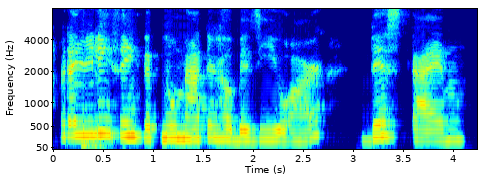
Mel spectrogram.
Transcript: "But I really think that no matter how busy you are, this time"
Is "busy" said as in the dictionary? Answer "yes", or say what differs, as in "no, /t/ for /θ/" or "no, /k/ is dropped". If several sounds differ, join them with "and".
yes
